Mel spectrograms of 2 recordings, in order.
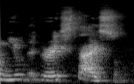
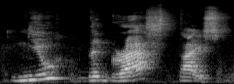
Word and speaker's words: Neil deGrasse Tyson: gente tem é o Neil deGrasse Tyson. É esse mesmo nome? É assim que fala? Errou! Neil deGrasse Tyson, é assim que pronuncia.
